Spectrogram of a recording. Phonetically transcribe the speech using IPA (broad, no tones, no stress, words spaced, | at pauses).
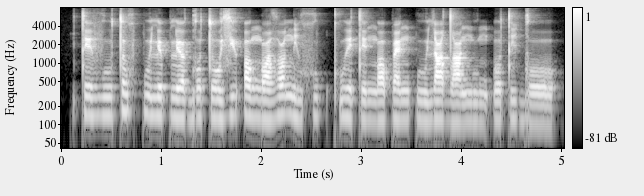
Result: tevu tɒxʷpulʲɒplʲɒ ɡoto zʲoʔɒŋʷe ðˤunixʷ ipkʷʼe teŋɒpæŋpu lʲædˤe ŋuŋ ʔotiɡo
